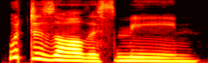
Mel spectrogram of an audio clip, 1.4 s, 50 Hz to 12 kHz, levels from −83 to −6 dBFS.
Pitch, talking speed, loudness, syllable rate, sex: 200 Hz, 215 wpm, -17 LUFS, 3.9 syllables/s, female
